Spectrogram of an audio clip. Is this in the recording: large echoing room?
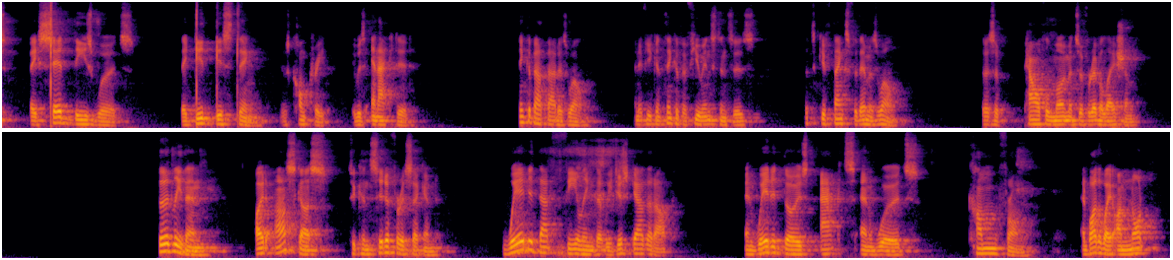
yes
